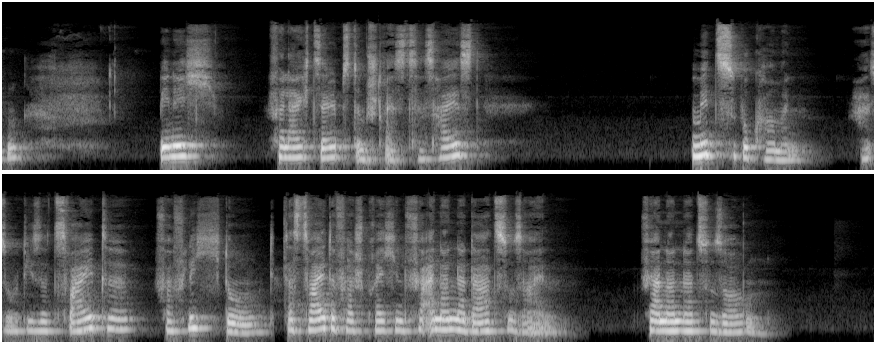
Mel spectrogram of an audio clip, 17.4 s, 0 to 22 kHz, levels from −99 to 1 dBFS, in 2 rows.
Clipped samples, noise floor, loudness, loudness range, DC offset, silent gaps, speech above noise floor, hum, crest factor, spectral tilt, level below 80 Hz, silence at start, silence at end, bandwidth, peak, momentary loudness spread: under 0.1%; -73 dBFS; -21 LUFS; 4 LU; under 0.1%; none; 52 dB; none; 20 dB; -4 dB/octave; -60 dBFS; 0 s; 1.05 s; 14 kHz; -4 dBFS; 15 LU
